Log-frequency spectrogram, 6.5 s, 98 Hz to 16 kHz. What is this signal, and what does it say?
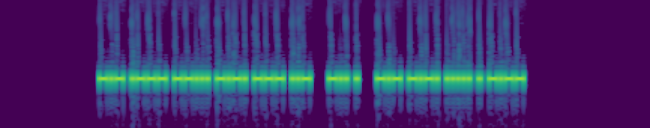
Morse code, heard as a keyed tone, about 42 wpm, 700 Hz. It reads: KJ7COU DE KC5EY
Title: USA Callsign DE Callsign 45wpm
